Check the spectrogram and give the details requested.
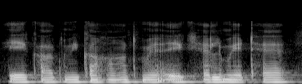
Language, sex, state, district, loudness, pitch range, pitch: Hindi, male, Jharkhand, Ranchi, -15 LUFS, 105-110 Hz, 110 Hz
